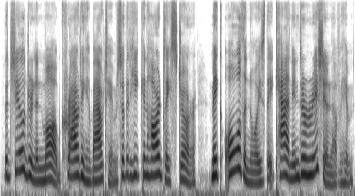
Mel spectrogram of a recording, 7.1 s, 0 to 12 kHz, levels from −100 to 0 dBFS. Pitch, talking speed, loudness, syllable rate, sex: 220 Hz, 195 wpm, -20 LUFS, 4.6 syllables/s, female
